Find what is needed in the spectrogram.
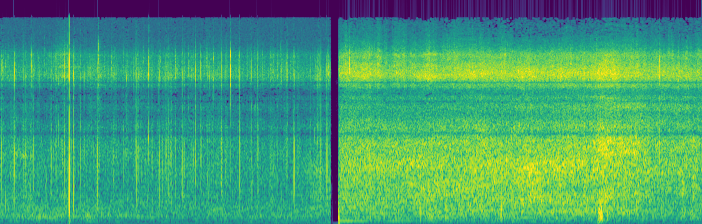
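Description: Steady hiss of rain in a forest, with faint scattered ticks in the first half. The sound cuts out for a moment about seven seconds in and comes back louder.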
